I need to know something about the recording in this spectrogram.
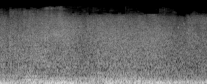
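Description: A large fiery explosion booms.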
